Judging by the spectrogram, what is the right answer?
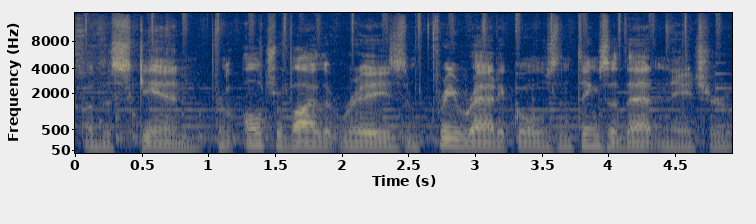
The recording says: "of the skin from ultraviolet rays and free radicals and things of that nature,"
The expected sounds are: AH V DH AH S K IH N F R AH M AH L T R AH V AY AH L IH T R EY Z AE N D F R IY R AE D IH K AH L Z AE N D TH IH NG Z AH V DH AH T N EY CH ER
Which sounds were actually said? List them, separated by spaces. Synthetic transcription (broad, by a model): AH V DH AH S K IH N F R AH M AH L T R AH V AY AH L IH T R EY Z N F R IY R AE D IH K L Z N TH IH NG Z AH V DH AH T N EY CH ER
